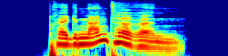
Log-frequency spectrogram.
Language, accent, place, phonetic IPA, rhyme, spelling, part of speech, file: German, Germany, Berlin, [pʁɛˈɡnantəʁən], -antəʁən, prägnanteren, adjective, De-prägnanteren.ogg
- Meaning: inflection of prägnant: 1. strong genitive masculine/neuter singular comparative degree 2. weak/mixed genitive/dative all-gender singular comparative degree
